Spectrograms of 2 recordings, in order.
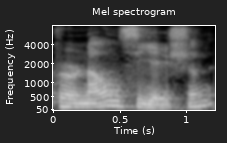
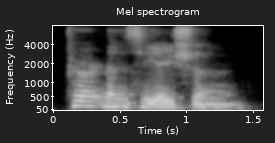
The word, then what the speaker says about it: pronunciation: Let me break the sound for you. Pronunciation. Pronunciation. It's not called pronunciation, it's always pronunciation.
